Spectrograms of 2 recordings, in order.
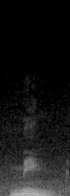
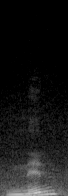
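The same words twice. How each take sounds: First: NING with falling tune, full NG; NING ending on NG. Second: NIN with rising tune, no G; NIN ending on N. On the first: Teacher contrasting the endings of morning, NING on NG. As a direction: close NING at the back of the mouth. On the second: Teacher contrasting the endings of morning, NIN on N. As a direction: end NIN on a plain N. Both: Shown as a demonstration. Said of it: "two different ways".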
